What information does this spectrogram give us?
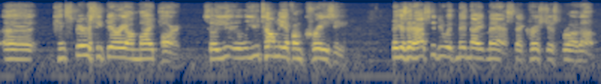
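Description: A man's voice: high-pitched, low-quality recording. A man co-hosting a casual film review podcast, rambling with many restarts and fillers. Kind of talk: casual chat.

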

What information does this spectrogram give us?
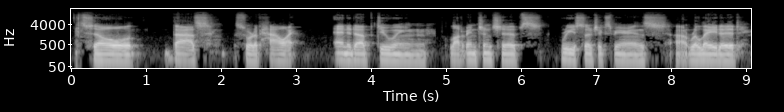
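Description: A man's voice: low voice, completely flat delivery, takes it slowly, fairly bright tone. A man in his twenties from China, whose first language is Chinese, telling his story in casual chat with frequent hesitations. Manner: hesitant, many uh fillers, long-winded. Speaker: podcast guest.

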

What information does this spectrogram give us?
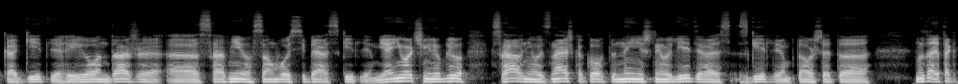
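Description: A man in his thirties with an English-tinged Russian accent, a guest author answering interview questions in a halting way, often pausing to search for words. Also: lowish voice, darkish tone, dry recording. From born in Russia, raised in England. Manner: hesitant, searches for words, many fillers.

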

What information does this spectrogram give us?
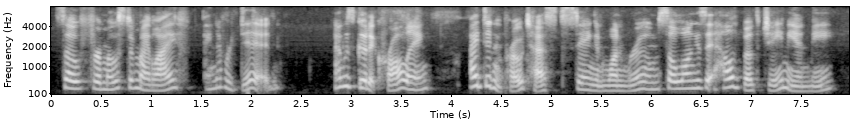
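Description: A woman's voice: on the high side, expressive, normal speed, dark tone, no room sound. Woman reading a story aloud, dry close sound. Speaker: audiobook reader, teacher reading aloud. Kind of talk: expressive scripted storybook narration in first person.

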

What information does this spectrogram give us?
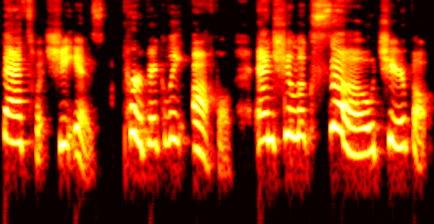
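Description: Sulky, fed-up big sister girl, lively pitch; a woman reads her. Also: measured pace, no room sound, studio quality, heavily acted. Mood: exasperated. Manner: exasperated, sulky. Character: annoyed older sister, a girl.

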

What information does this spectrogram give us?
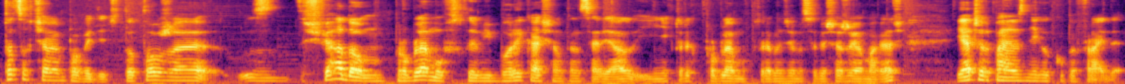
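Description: A man's voice: lowish voice, normal speed, a bit bright. A man co-hosting a casual podcast discussion, talking in an informal, blunt way. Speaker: podcast co-host.

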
